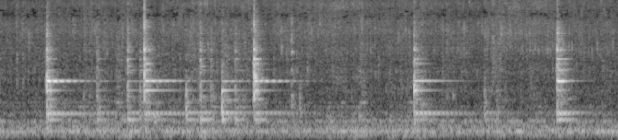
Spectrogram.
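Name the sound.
ghee sizzling in a pot while sauteing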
